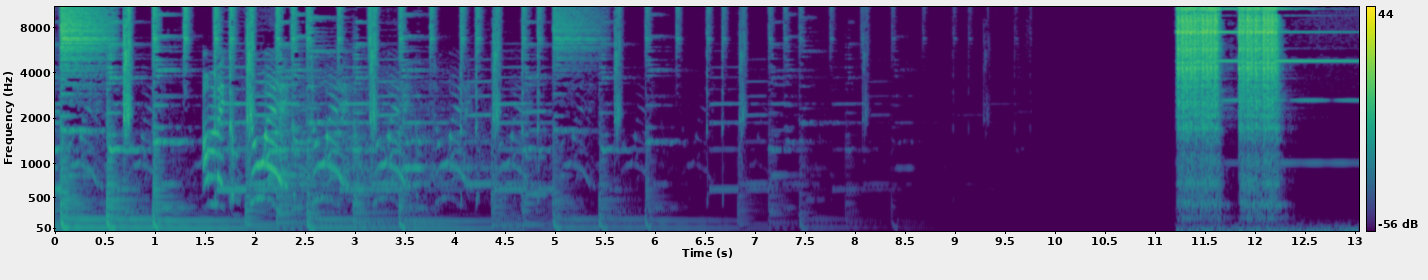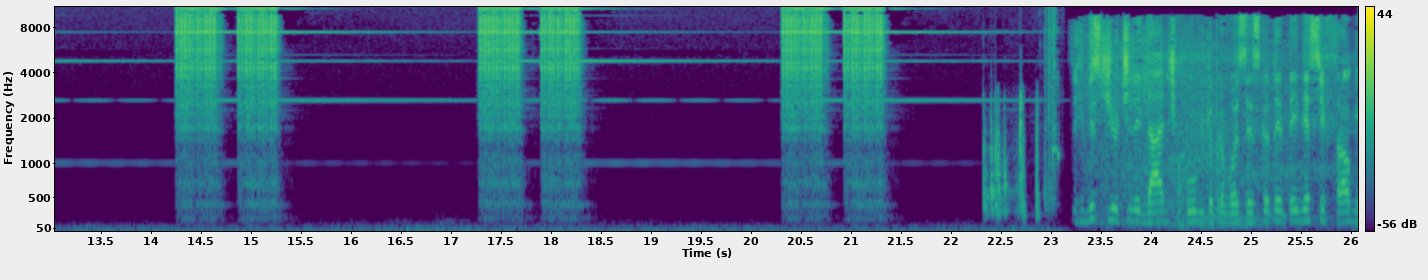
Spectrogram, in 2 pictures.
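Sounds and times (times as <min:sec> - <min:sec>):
telephone double ring: 0:11.2 - 0:12.7, 0:14.2 - 0:15.8, 0:17.2 - 0:18.9, 0:20.3 - 0:23.0.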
